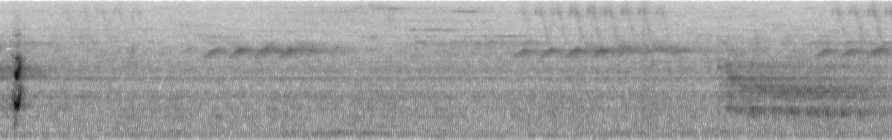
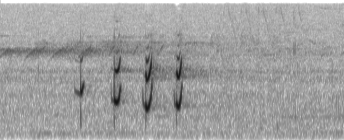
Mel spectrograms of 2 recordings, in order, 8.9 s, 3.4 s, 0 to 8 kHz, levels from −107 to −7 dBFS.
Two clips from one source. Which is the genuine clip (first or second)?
second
